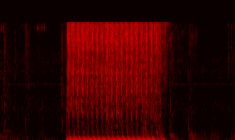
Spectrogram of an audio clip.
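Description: A laser gun fires in a rapid, loud burst.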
